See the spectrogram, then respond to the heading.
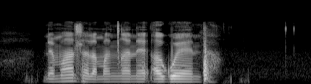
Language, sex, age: Swati, male, 21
